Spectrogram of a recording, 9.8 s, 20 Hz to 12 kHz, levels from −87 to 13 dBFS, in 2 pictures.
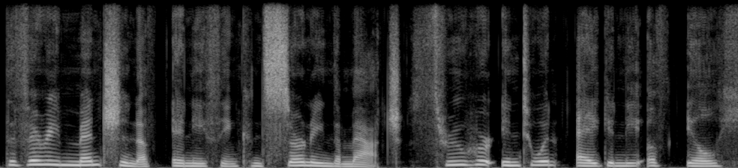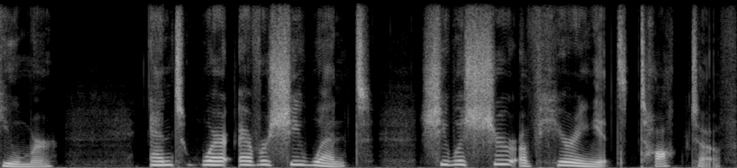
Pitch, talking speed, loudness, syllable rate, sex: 220 Hz, 170 wpm, -18 LUFS, 5.1 syllables/s, female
